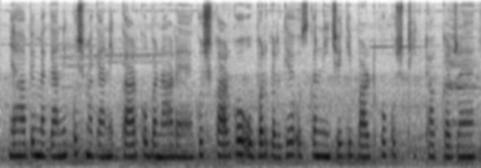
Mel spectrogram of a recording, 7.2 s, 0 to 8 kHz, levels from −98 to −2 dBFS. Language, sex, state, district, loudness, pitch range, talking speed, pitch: Hindi, female, Bihar, Muzaffarpur, -15 LUFS, 205-230 Hz, 205 wpm, 220 Hz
